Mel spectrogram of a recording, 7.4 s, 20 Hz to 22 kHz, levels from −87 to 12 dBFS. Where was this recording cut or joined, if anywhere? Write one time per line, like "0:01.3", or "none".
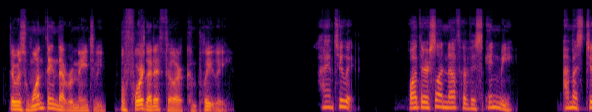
0:01.3
0:01.8
0:04.2
0:05.4
0:06.0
